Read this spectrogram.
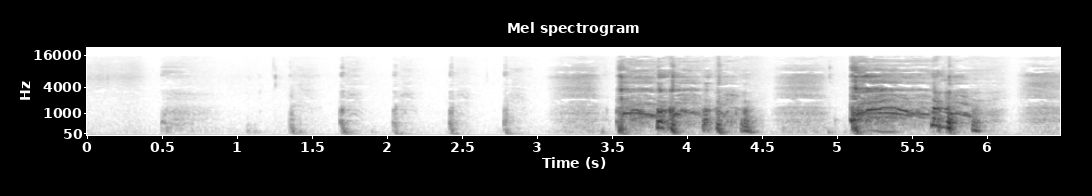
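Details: Adult, acted coughing: several soft coughs and throat clears, then two loud, harsh coughing bursts.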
